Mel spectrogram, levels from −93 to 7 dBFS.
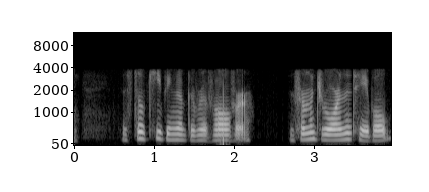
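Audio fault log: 1.78–1.94 s, packet loss with pitch repetition: about 100 ms of audio drops out in short runs scattered over 160 ms, the longest 40 ms, which fits roughly five 20 ms packets. The receiver bridges each gap by repeating the last pitch period, giving a brief held, buzzy quality.
3.42–3.48 s, packet loss with pitch repetition: a 60 ms gap is filled the same way, with the repeated period fading out before the audio resumes through the narrow telephone band.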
